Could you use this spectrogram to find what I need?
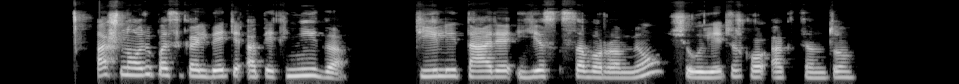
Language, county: Lithuanian, Kaunas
